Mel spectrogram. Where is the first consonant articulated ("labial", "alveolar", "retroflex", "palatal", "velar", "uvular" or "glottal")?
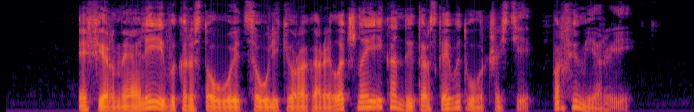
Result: labial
